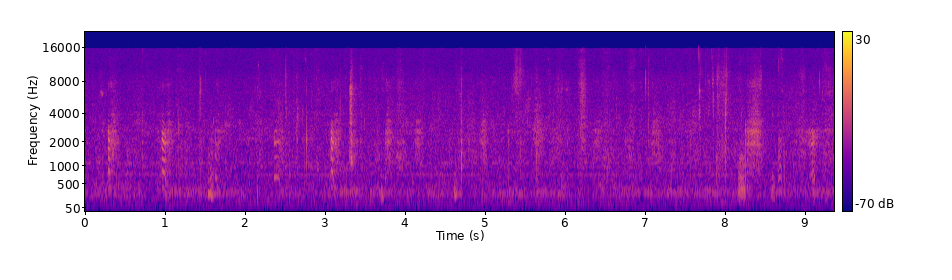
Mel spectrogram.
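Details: Six-day-old Great Dane puppies of the Lord and Holly litter give thin, high squeaks and soft mewling whimpers in quick, irregular bursts, several overlapping, over a faint steady hum.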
